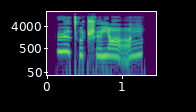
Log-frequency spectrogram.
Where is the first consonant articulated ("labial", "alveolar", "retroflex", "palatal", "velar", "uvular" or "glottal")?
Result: retroflex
